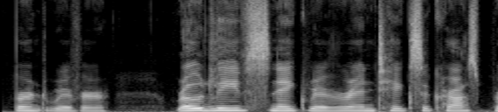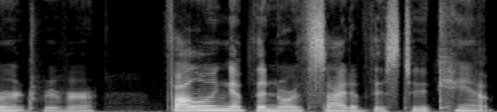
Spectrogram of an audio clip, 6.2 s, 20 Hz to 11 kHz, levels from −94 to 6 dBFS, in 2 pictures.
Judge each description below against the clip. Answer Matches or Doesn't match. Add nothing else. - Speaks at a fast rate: Doesn't match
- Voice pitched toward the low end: Doesn't match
